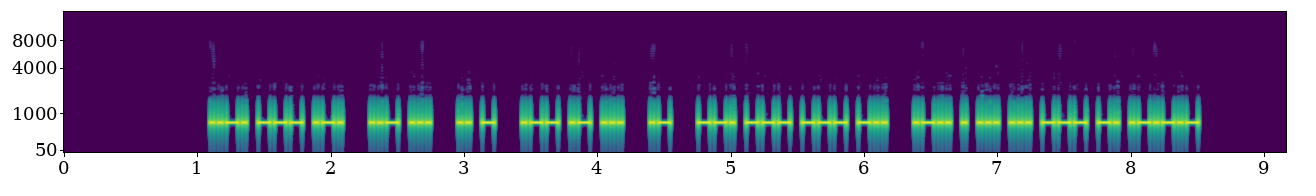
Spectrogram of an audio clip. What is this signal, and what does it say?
Morse code, heard as a keyed tone, about 40 wpm, 700 Hz. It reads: FOR US IT WAS A GOOD LESSON.
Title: Sentences from Top 1200 Words 40wpm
